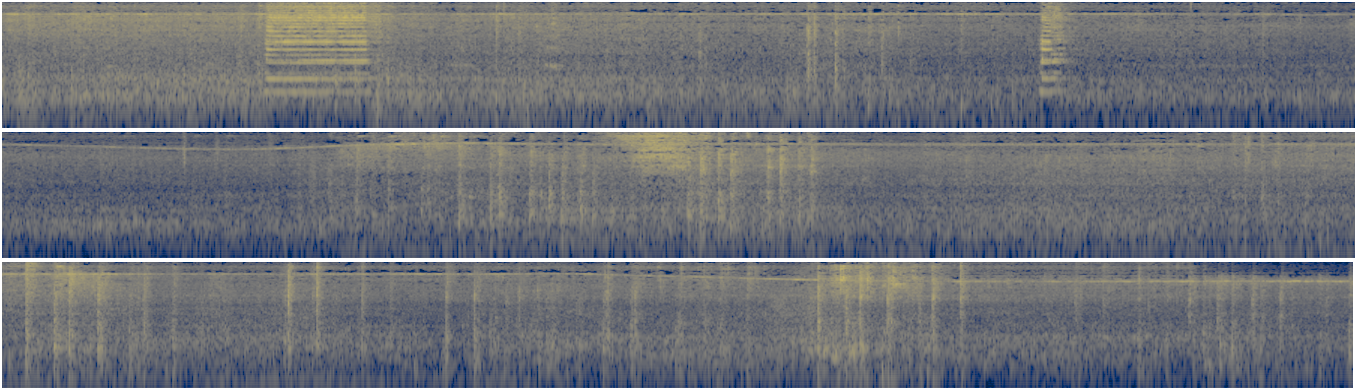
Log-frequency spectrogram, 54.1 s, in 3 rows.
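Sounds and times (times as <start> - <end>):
high-pitched squeal: 0.0 - 28.2, 29.0 - 54.0
train rumble: 0.0 - 54.0
wheels clacking over rail joints: 22.0 - 29.2, 34.3 - 49.3.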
